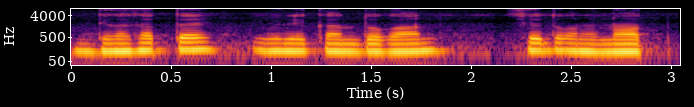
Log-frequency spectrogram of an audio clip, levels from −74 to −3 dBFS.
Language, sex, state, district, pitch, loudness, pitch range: Chakma, male, Tripura, West Tripura, 140 Hz, -17 LUFS, 135-150 Hz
